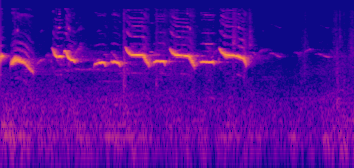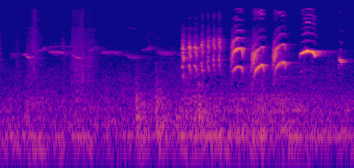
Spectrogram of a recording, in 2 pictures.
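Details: Morning song of an older wild Chinese hwamei, played to train a young bird: loud repeated looping whistled phrases for four seconds, a quiet pause with faint notes, then another burst of curling whistles.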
